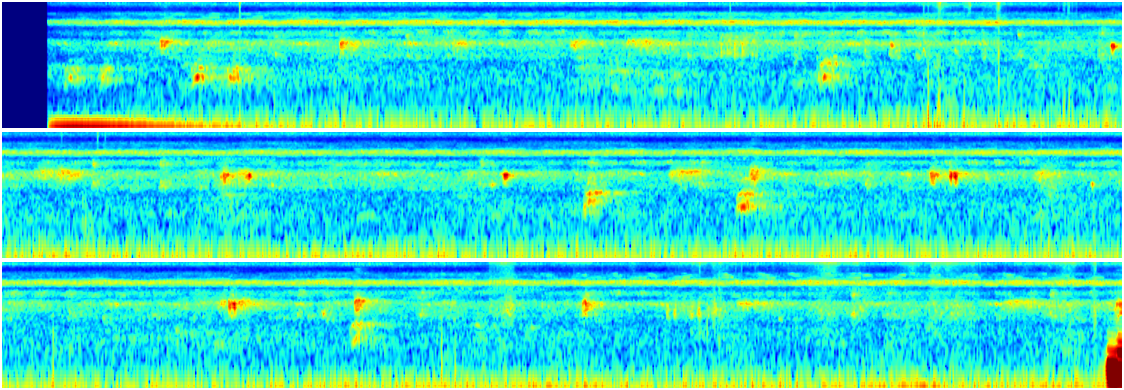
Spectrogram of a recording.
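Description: Evening insect chorus: a steady high-pitched trill that never lets up, with short chirps scattered through it every second or two.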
